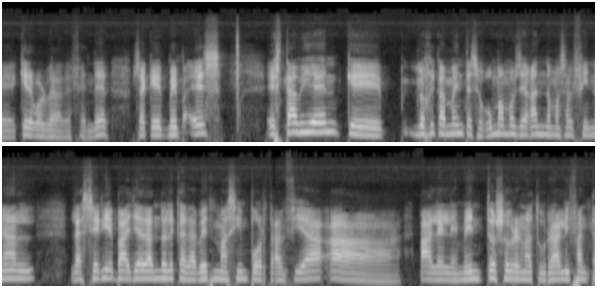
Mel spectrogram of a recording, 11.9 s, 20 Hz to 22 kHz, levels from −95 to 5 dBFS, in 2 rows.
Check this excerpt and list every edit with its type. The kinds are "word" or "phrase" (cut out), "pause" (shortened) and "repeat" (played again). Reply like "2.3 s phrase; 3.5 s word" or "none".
10.0 s pause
